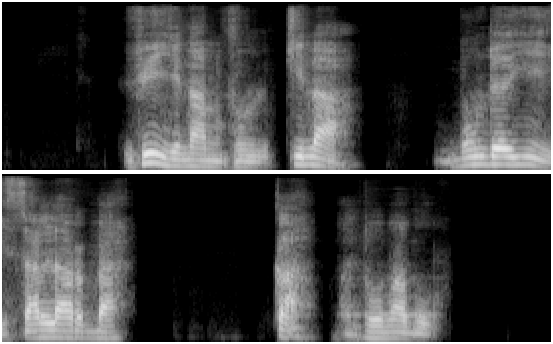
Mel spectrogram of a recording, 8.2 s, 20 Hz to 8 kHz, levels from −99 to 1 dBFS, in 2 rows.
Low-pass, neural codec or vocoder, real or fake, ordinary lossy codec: 7.2 kHz; codec, 24 kHz, 1 kbps, SNAC; fake; AAC, 32 kbps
